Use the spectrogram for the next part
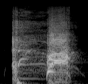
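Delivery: explosive laugh; loud laugh. Real, not acted. Reacting to the threat.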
